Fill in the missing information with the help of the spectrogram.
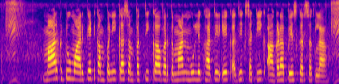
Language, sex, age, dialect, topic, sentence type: Bhojpuri, female, 18-24, Western, banking, statement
